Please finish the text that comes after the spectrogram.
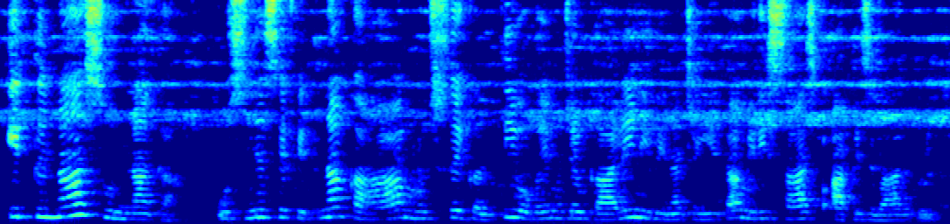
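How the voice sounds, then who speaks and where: A woman's voice: a little high, normal speed, reverberant. A woman in her thirties telling a painful personal story in an emotional, pleading and indignant way. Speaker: channel host telling her own story. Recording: distant mic with clear background noise.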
